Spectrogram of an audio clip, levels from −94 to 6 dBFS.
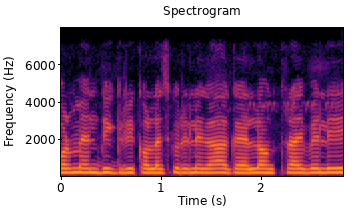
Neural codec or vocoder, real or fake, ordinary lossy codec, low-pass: none; real; none; 7.2 kHz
